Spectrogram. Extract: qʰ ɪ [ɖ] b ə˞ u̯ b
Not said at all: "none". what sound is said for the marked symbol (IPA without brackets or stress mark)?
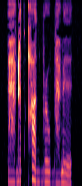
d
